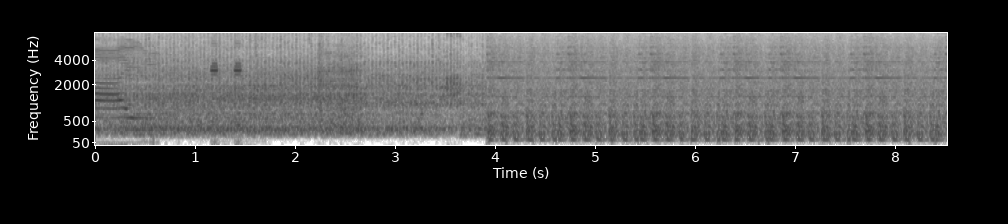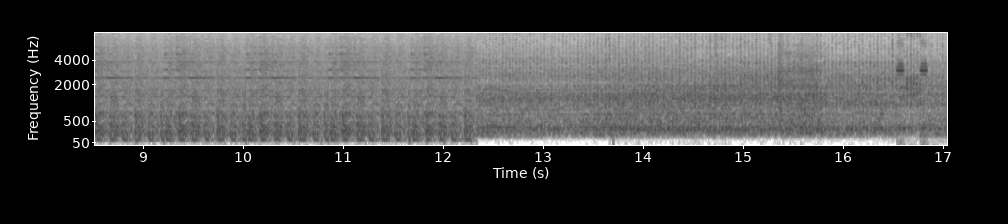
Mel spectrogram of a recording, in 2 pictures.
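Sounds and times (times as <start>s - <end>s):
train wheels clickety-clack: 0.6s - 17.0s
thin high tone: 1.2s - 1.6s.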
